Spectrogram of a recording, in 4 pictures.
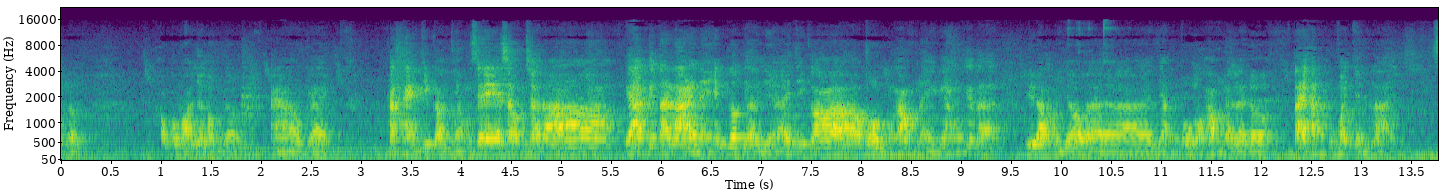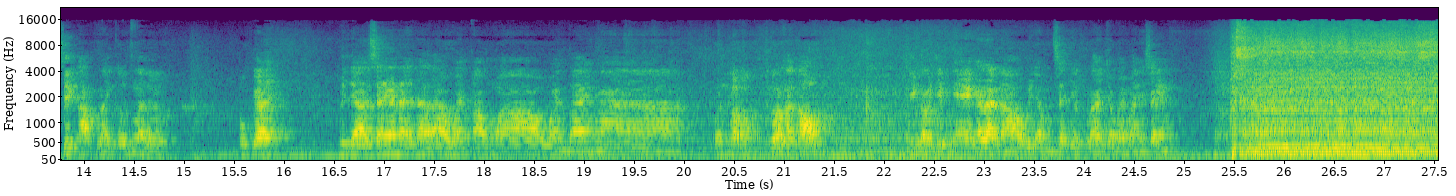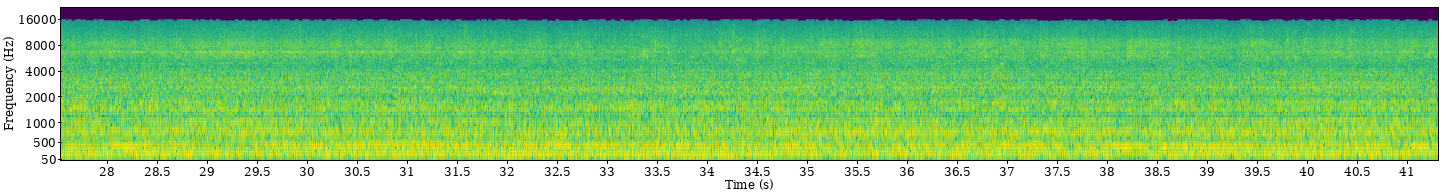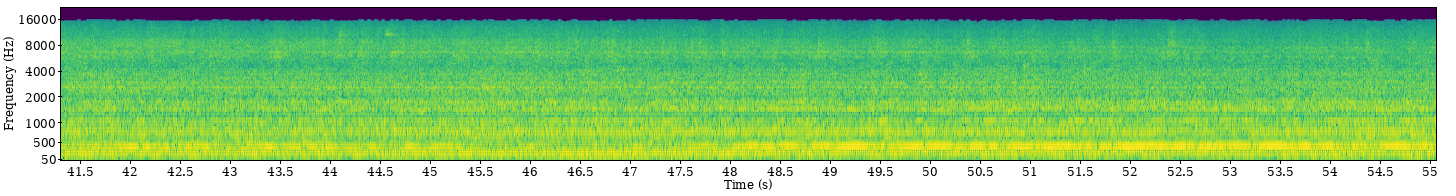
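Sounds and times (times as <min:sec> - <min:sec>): two-stroke dirt bike engine running: 0:25.4 - 0:55.0.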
